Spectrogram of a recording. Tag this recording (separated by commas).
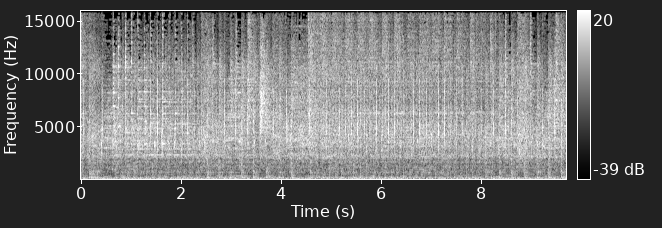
playing bass drum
